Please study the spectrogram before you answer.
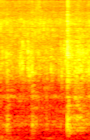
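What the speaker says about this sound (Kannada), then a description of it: "ಇವಾಗ ಒಗ್ಗರಣೆಗೆ ಹಾಕ್ತಾಯಿದ್ದೀನಿ." Chopped onion sizzling as it drops into hot tempering oil, with a steady frying hiss and a sharper burst of spitting crackle near the end, close and moderately loud.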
